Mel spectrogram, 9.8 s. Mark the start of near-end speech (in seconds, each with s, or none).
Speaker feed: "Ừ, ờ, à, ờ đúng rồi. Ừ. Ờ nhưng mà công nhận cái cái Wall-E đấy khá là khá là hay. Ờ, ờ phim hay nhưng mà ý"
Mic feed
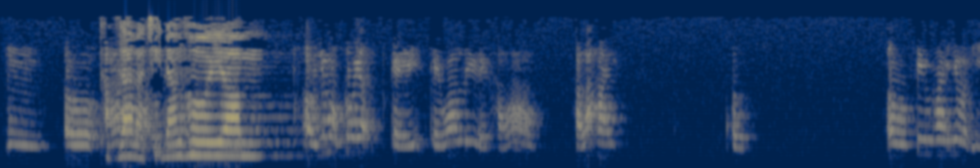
1.0 s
